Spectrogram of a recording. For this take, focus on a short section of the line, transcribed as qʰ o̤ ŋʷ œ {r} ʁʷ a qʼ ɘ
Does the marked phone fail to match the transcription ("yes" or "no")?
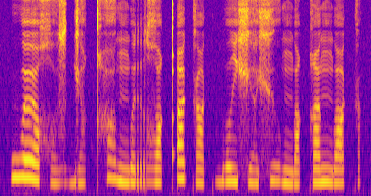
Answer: no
